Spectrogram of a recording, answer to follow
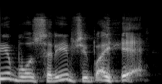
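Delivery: ordinary delivery, nothing marked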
